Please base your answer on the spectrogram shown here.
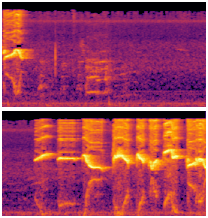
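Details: Male oriental magpie-robin singing in its cage. Taken young from Cambodia, it has the Quảng Ngãi voice type with a Cambodian character. One whistle is followed by soft quiet notes, then a vigorous run of loud sliding whistles over the last two seconds.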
